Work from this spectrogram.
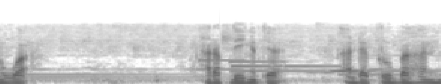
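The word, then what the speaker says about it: は: Ini dibacanya H ya, tapi beda ceritanya kalau untuk predikat, jadi dibacanya wa.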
